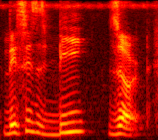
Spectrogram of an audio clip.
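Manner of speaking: dessert said very slowly as di-ZERT; slow demo. Shown as a demonstration. Teacher repeating dessert slowly for learners. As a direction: spell out dessert slowly with the stress late. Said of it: "डिजर्ट का मतलब होता है".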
